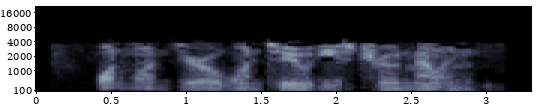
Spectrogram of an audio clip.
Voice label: Dispatch; Scottsdale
